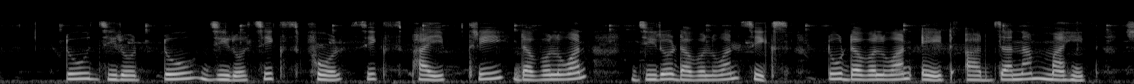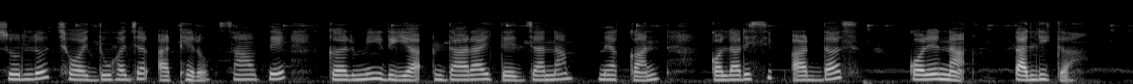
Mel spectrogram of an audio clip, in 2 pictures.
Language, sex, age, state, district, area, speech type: Santali, female, 18-30, West Bengal, Purba Bardhaman, rural, read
